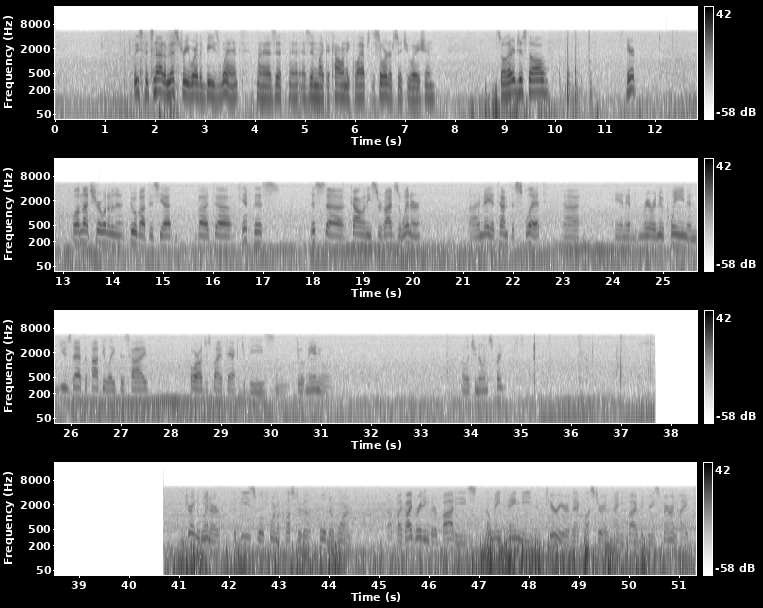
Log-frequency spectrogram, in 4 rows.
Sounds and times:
Speech: 0:01.6 - 0:07.6, 0:08.8 - 0:09.9, 0:11.4 - 0:11.6, 0:13.2 - 0:17.4, 0:18.0 - 0:20.2, 0:21.1 - 0:23.4, 0:24.0 - 0:27.6, 0:28.4 - 0:31.2, 0:33.8 - 0:34.7, 0:41.1 - 0:44.5, 0:45.2 - 0:51.2.

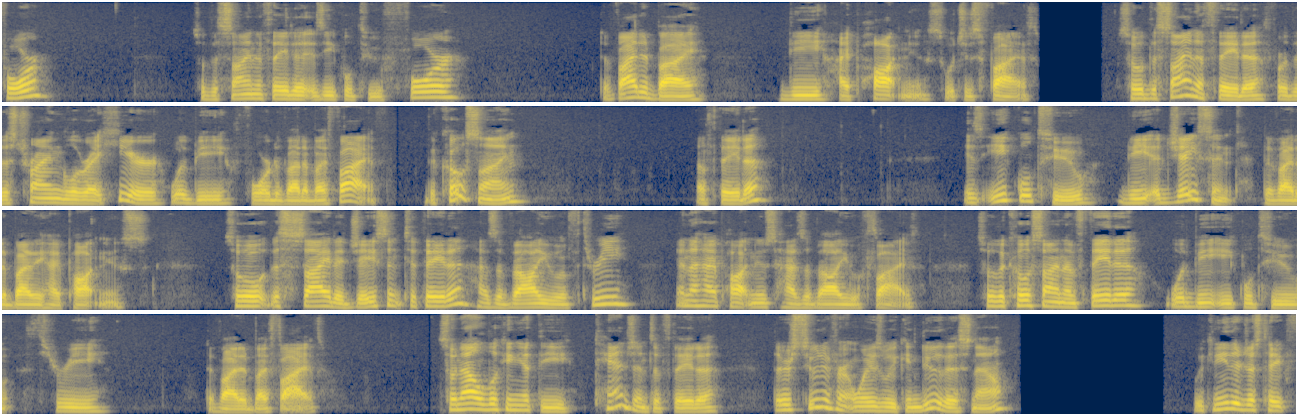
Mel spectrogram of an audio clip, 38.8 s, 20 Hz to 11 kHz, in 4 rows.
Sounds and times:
Speech: 0:00.0 - 0:00.4, 0:01.5 - 0:03.5, 0:04.5 - 0:07.8, 0:08.4 - 0:13.7, 0:14.9 - 0:15.6, 0:16.9 - 0:30.0, 0:30.7 - 0:31.6, 0:32.4 - 0:36.8, 0:38.1 - 0:38.8.

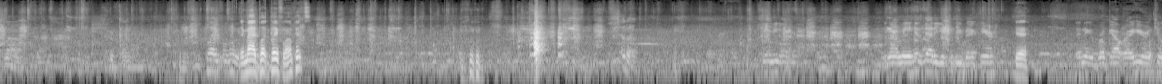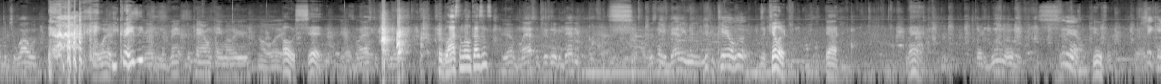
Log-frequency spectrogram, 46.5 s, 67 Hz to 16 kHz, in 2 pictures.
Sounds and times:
Yip: 0:10.4 - 0:11.6, 0:30.8 - 0:31.8
Bow-wow: 0:10.6 - 0:11.5, 0:30.8 - 0:31.8.

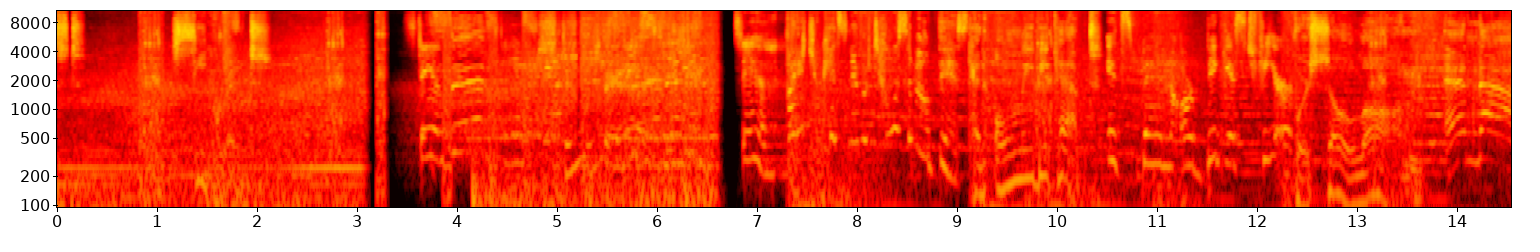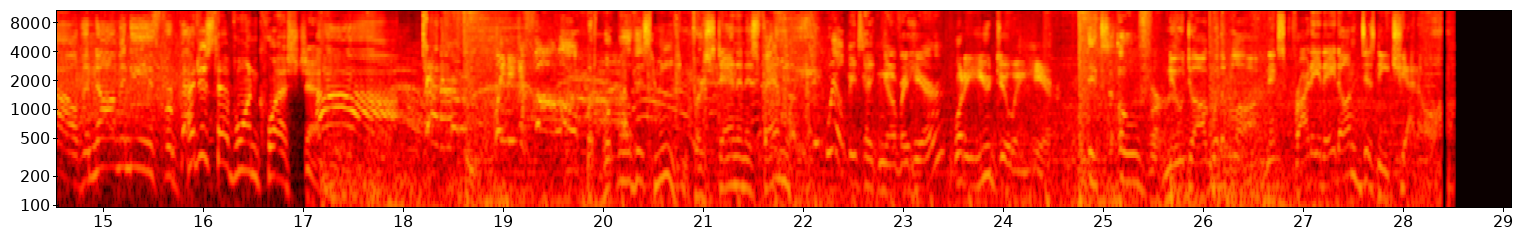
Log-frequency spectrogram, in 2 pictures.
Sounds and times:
Music: 0:03.9 - 0:15.8, 0:18.0 - 0:28.4.

